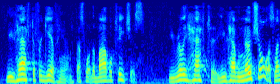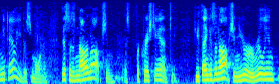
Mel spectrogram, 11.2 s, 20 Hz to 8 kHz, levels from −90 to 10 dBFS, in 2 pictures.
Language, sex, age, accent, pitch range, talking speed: English, male, 40-59, American, 135-200 Hz, 225 wpm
